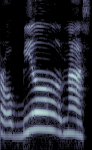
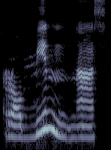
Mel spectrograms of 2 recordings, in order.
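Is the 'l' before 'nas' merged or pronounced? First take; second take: pronounced; merged. First: The l sound is clearly pronounced before n. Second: The l sound merges into a doubled n. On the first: The speaker calls it wrong. "tidak boleh dibaca robil nas" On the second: The speaker calls it right. "tapi robin nas"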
